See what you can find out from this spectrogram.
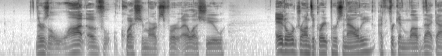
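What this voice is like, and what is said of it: Usual voice. Nothing is said of it.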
